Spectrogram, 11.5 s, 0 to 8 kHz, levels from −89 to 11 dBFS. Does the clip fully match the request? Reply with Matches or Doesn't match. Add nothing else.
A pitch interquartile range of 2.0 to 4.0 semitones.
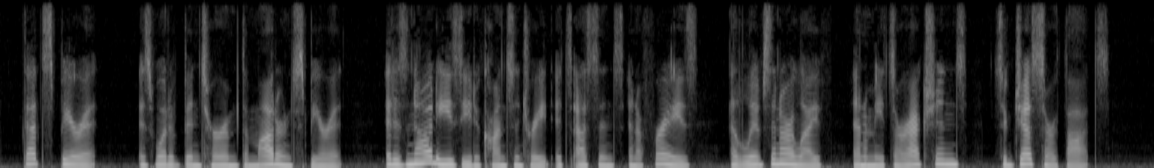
Matches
